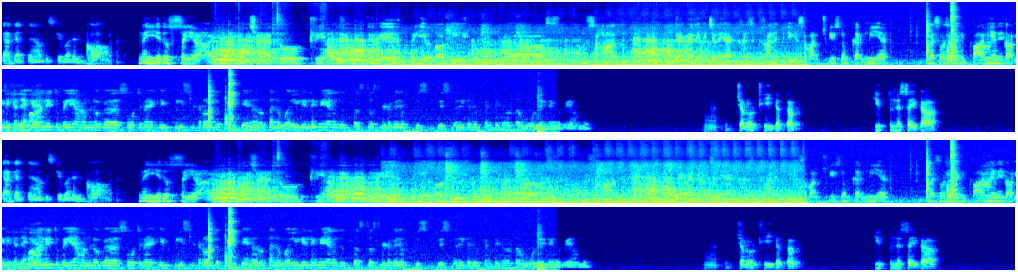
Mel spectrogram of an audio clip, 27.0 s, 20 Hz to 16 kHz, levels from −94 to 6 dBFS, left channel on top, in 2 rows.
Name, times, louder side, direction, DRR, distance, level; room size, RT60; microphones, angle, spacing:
voice 1, 0.0-1.1 12.5-21.4, equal, 35° right, 0.9 m, -47 dB
voice 2, 1.1-1.5 1.8-6.3 6.7-7.4 7.7-8.5 9.0-11.8 12.3-14.1 22.9-23.1 23.3-24.2 25.2-26.0, left 4 dB, 70° left, 0.5 m, -42 dB
sound 1, 2.8-3.8 4.2-9.5, left 2 dB, 35° left, 1.0 m, -38 dB
sound 2, 5.0-10.7, right 2 dB, 90° right, 0.6 m, -35 dB
sound 3, 8.2-20.9, right 1 dB, 5° right, 0.4 m, -42 dB
3.4 x 2.2 x 3.7 m
head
